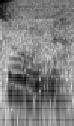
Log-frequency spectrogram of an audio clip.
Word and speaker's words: Sun: soon it would just spelled like Sun s UN but pronounced soon so for this soon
